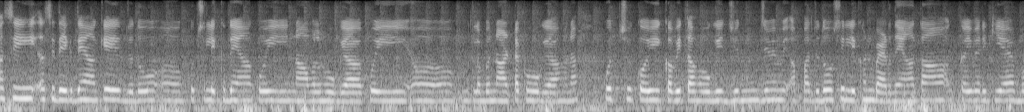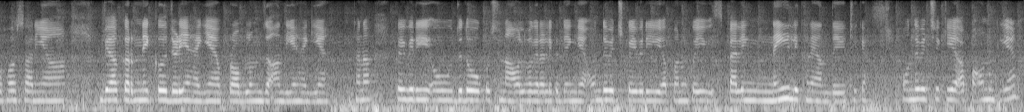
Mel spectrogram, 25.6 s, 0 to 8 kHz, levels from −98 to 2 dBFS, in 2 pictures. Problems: constant background noise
